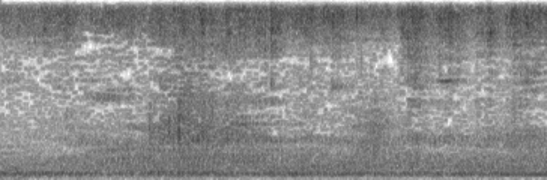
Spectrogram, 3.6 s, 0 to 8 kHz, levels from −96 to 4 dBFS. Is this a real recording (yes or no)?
yes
